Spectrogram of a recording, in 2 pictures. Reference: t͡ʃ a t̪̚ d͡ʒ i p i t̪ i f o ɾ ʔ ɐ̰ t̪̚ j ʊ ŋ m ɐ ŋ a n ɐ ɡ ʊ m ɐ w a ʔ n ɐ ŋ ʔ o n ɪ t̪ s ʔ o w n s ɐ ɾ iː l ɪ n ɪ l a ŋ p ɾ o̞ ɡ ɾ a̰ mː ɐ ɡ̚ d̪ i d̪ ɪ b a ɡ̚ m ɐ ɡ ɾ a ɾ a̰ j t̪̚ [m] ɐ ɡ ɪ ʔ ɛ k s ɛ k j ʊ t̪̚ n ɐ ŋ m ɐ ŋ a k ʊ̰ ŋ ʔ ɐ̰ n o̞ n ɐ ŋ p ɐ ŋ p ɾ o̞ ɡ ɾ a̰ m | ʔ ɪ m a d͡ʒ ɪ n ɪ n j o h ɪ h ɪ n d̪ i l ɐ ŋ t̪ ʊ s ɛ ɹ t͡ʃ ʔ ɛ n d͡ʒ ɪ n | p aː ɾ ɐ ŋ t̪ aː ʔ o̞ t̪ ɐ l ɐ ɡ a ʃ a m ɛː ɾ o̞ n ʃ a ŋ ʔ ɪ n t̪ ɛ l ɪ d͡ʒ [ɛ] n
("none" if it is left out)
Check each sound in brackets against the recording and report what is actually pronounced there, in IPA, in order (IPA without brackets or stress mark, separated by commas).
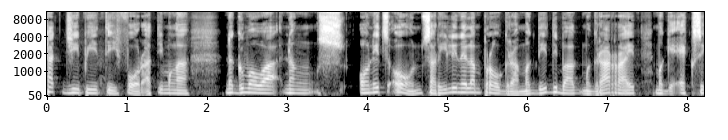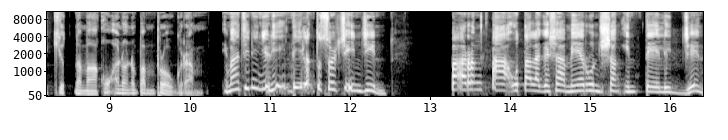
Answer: m, ɛ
